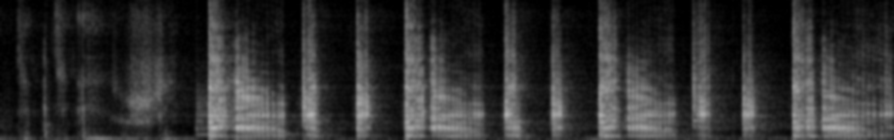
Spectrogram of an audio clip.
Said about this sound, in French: Alors, comment on prononce le nom de cet instrument ? Guiro. Guiro, voilà. Alors, est-ce que tu peux juste nous faire un petit...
